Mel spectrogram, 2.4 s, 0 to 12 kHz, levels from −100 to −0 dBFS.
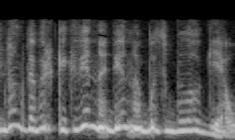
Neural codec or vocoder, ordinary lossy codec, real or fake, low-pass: none; MP3, 48 kbps; real; 7.2 kHz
